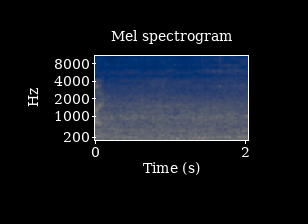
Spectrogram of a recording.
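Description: Steady street traffic noise: the low rumble of cars passing on a city road.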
